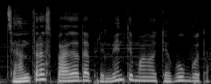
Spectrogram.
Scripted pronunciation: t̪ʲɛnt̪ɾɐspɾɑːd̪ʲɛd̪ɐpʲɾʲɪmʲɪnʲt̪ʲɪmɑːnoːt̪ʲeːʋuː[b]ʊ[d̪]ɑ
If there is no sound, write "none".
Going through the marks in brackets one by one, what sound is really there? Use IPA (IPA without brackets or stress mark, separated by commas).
b, t̪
